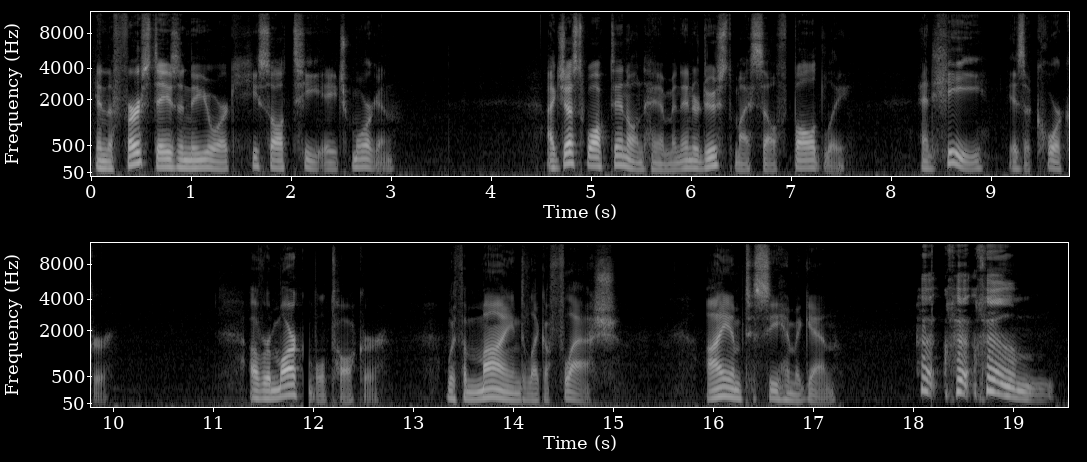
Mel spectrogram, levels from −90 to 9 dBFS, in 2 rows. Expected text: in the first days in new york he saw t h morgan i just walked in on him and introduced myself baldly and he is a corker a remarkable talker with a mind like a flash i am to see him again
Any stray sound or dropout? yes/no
yes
